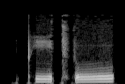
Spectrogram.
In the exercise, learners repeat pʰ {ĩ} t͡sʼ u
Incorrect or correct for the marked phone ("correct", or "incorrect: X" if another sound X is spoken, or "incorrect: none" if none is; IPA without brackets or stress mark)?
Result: incorrect: i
